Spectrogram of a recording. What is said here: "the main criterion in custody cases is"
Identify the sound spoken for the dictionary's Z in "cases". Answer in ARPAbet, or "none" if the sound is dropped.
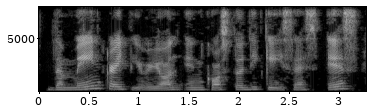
S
